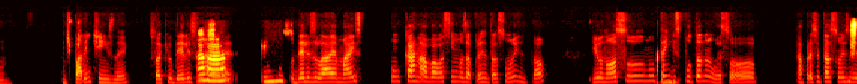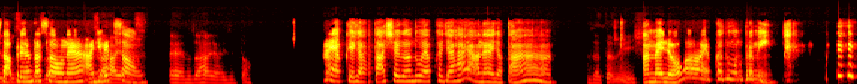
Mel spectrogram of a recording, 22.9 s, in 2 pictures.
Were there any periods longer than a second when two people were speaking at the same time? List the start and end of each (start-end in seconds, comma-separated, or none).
11.4-13.3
